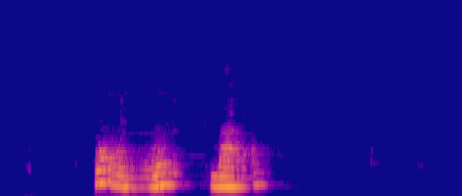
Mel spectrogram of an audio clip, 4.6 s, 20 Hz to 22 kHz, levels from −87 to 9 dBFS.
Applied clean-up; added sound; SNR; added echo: neural mask model DeepFilterNet 3.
